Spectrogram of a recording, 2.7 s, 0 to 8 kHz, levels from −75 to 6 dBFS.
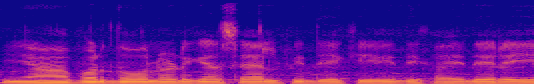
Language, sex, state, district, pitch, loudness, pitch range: Hindi, male, Uttar Pradesh, Saharanpur, 115 Hz, -16 LUFS, 110-120 Hz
